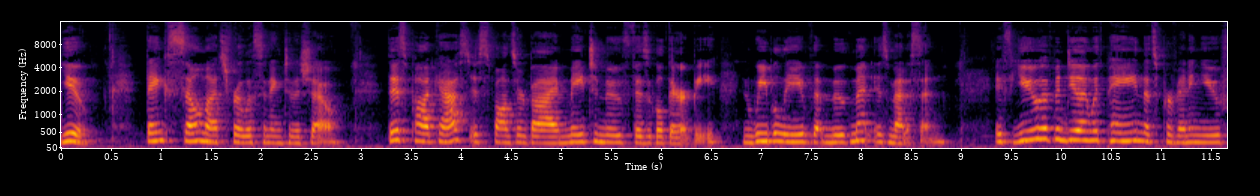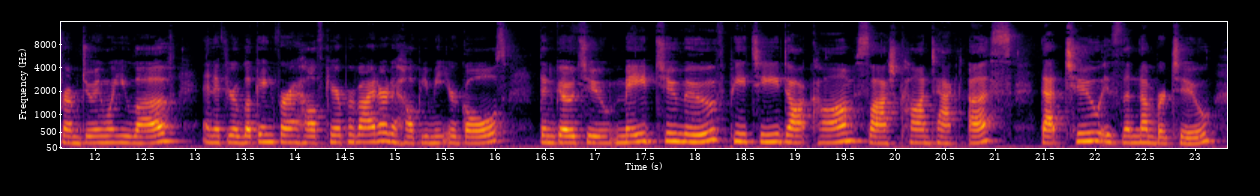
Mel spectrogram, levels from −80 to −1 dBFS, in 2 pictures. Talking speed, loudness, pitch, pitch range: 180 wpm, -23 LUFS, 205 Hz, 190-230 Hz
